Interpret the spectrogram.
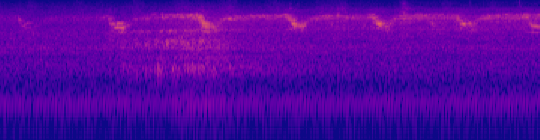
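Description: Faint outdoor ambience: a bird giving short chirps about once a second, five in all, over a steady high insect buzz.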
